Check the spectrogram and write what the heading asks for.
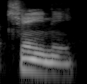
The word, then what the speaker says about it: Cheney: broke up there a little bit is it pronounced the Cheney Mansion yeah Cheney okay I was just wondering um it's not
